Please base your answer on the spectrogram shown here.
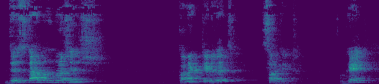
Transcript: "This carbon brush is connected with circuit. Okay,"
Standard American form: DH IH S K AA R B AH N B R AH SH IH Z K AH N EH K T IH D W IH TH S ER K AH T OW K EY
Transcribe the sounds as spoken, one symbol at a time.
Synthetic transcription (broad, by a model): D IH S K AA R B AH N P R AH S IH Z K AH N EH K T IH D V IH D S ER K AH T OW K EY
